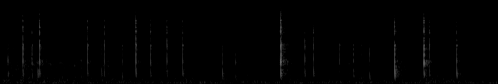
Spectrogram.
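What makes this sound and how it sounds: A single thin, square, cork-backed photo coaster is held in the hands and tapped and scratched with long nails on its cork side. It makes an irregular series of short, sharp clicks and light scratches that are bright and crisp, with almost no low end, and each click dies away almost at once over a faint, quiet background.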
